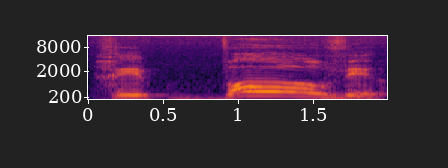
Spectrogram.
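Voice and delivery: VÓL in revólver held very long and loud; revólver called slowly, swelling on VÓL; stretched stressed syllable. Shown as a demonstration. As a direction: draw out the middle of revólver. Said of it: "Paroxítona é quando tem a penúltima".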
